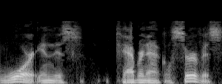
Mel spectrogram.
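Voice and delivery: plain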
